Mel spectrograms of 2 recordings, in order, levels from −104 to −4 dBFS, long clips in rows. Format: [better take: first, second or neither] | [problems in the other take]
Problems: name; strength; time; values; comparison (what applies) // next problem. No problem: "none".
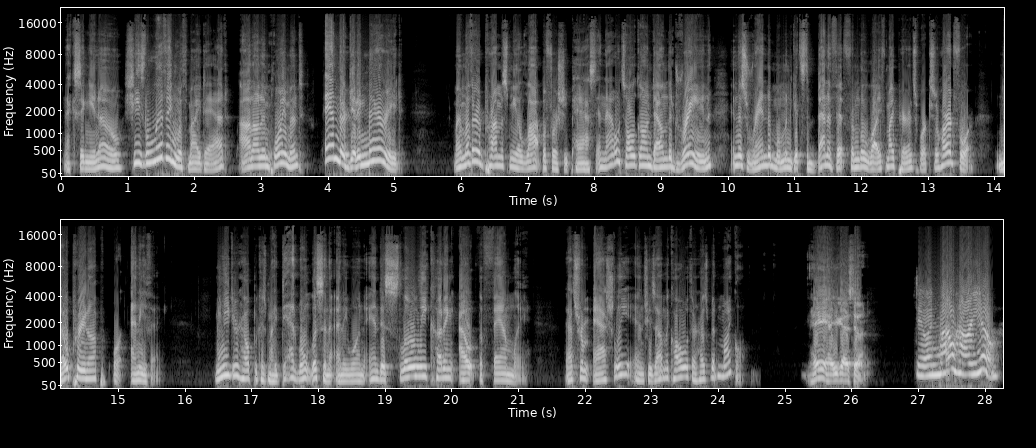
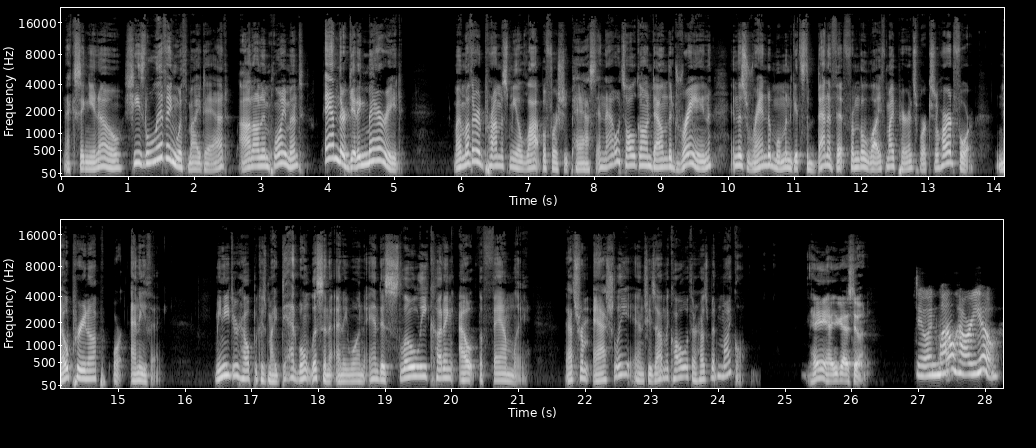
second | distortion; slight; 8% of the sound clipped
